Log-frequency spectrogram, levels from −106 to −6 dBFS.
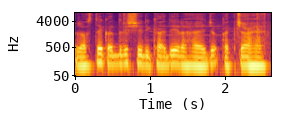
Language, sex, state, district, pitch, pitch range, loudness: Hindi, male, Jharkhand, Ranchi, 115 Hz, 115-130 Hz, -16 LUFS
